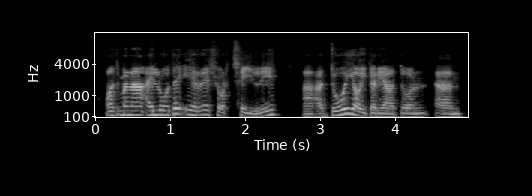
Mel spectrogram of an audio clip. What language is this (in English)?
Welsh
